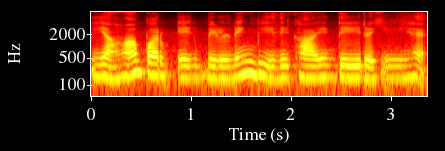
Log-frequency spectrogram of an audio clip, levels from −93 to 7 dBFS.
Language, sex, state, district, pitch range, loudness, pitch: Hindi, female, Haryana, Charkhi Dadri, 155-170 Hz, -18 LUFS, 160 Hz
